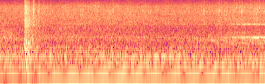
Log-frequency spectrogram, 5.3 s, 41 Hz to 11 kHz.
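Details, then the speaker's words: Dodge Hellcat supercharged HEMI V8 with factory Redeye intake, warming up: door thump, then deep, steady idle burble with faint supercharger whine; normal idle. "You can actually hear the supercharger. Listen to that thing sucking."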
